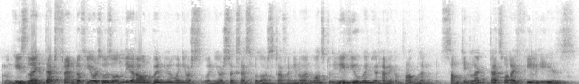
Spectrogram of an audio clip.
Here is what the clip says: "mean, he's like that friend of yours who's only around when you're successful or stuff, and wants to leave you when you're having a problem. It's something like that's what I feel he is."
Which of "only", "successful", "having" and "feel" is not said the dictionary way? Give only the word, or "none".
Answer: none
